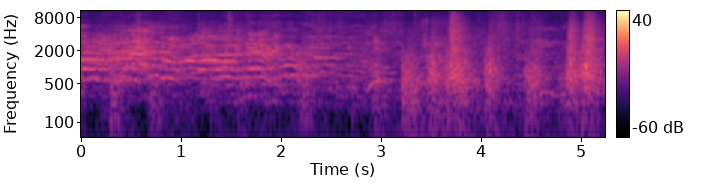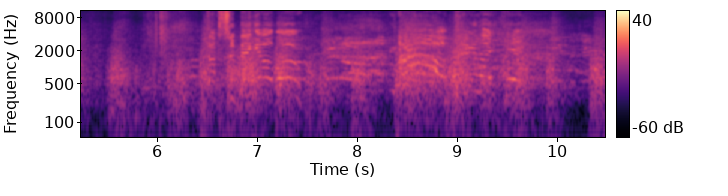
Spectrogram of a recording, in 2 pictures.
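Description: Several heavy thuds of wrestlers landing on a wrestling ring's canvas mat, starting about three seconds in and repeating toward the end, with voices throughout.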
